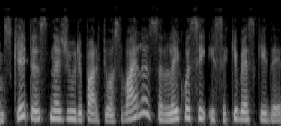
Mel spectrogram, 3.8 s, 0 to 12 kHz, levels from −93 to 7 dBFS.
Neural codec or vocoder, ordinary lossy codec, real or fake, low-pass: codec, 16 kHz, 0.4 kbps, LongCat-Audio-Codec; Opus, 24 kbps; fake; 7.2 kHz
